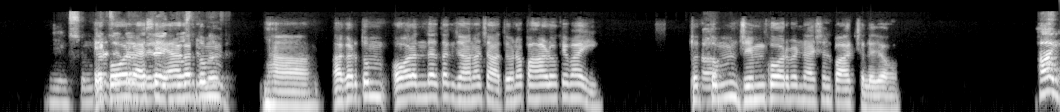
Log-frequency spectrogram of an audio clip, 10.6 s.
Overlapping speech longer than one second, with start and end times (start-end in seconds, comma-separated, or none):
1.0-2.2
